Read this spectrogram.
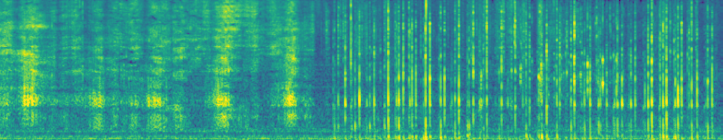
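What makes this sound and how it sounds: A small, hollow, empty-looking white cardboard box is held close to the microphone and worked with the fingertips and nails. For the first few seconds, slow rhythmic scratches sweep across its surface in soft, breathy strokes. Then come fast, dense taps and clicks over a steady low hum.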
